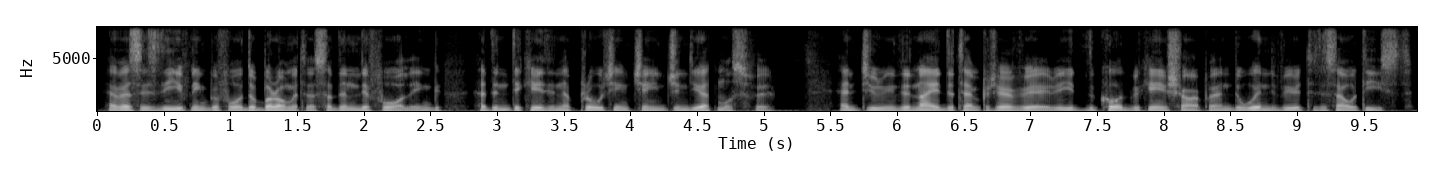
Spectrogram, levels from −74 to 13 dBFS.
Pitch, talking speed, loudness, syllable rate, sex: 95 Hz, 210 wpm, -19 LUFS, 7.5 syllables/s, male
